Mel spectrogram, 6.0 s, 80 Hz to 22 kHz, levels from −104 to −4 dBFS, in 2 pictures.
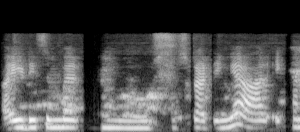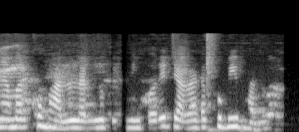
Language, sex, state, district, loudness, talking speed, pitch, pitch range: Bengali, female, West Bengal, Kolkata, -17 LUFS, 180 wpm, 225 Hz, 215-235 Hz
